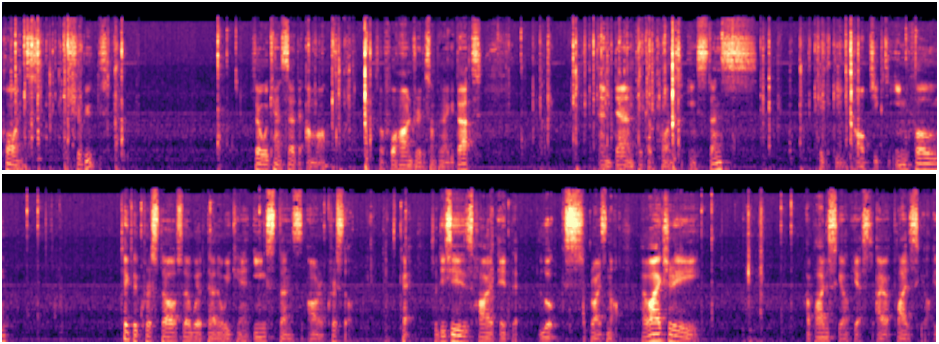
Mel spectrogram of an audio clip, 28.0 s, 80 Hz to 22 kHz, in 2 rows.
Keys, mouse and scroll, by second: 4.1-5.2 drag, 5.2 0, 6.8 middle click, 7.5 click, 8.1 ctrl+a, 11.6 ctrl+a, 14.4 click, 16.8-20.1 drag, 20.1-24.6 ctrl+middle drag, 24.6 click, 25.2 ctrl+a.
